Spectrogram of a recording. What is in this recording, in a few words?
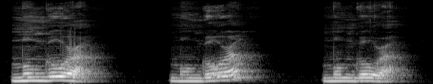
"munggura", Dhurga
